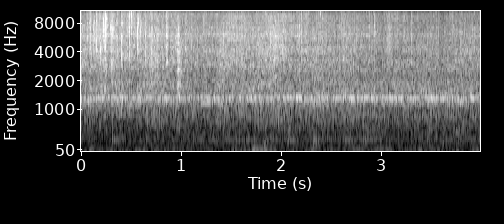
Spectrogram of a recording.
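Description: Oil sizzles and crackles steadily in a hot pan as katmer flatbread fries, a soft continuous hiss of frying with no voices.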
